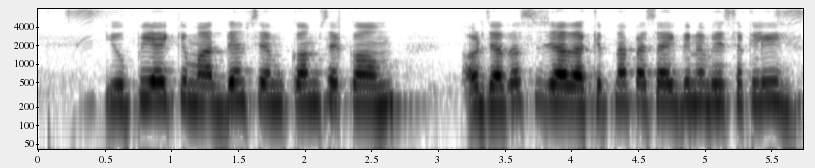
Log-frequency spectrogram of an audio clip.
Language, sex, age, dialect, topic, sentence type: Magahi, female, 18-24, Western, banking, question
